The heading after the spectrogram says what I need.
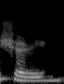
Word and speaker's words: Jigme: I'm sorry, I can't pronounce the name. Greeting from Bhutan. Jigme Jigme.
